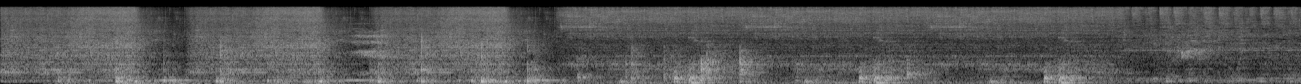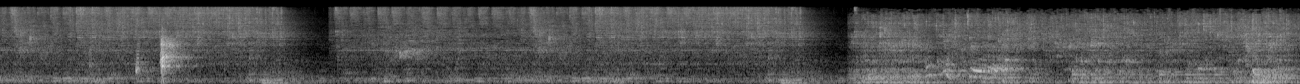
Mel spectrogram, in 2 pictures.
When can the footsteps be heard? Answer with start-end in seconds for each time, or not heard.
0.4-9.1.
